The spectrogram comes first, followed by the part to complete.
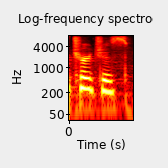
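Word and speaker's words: Chvrches: A is more like V or Churches. Churches is spelled with churches because churches is spelled with um I always forget about churches with a V.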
